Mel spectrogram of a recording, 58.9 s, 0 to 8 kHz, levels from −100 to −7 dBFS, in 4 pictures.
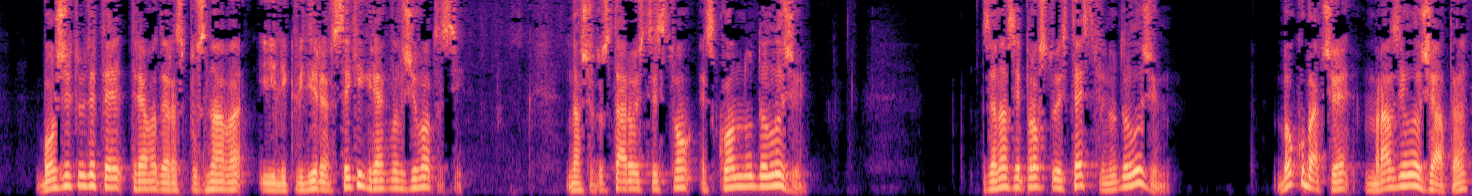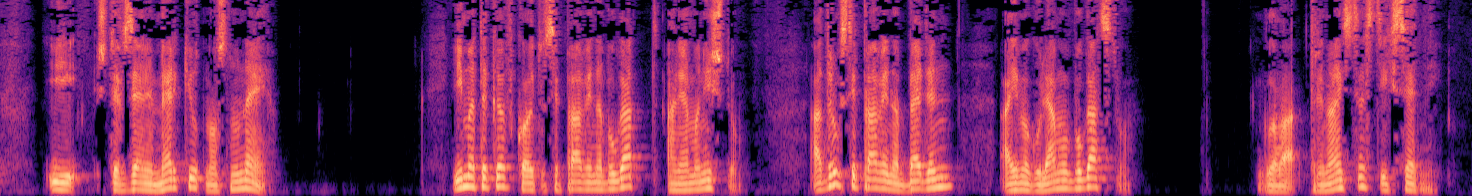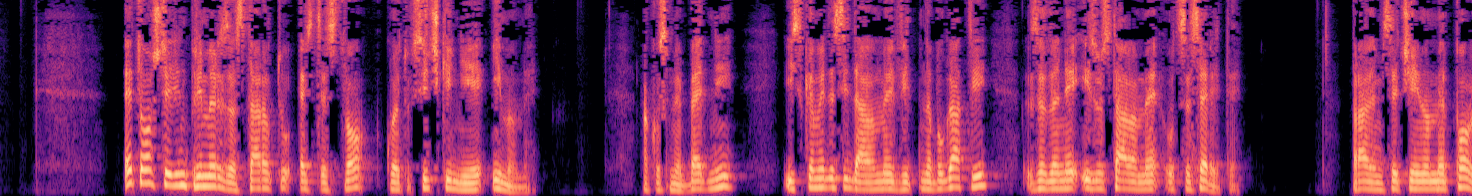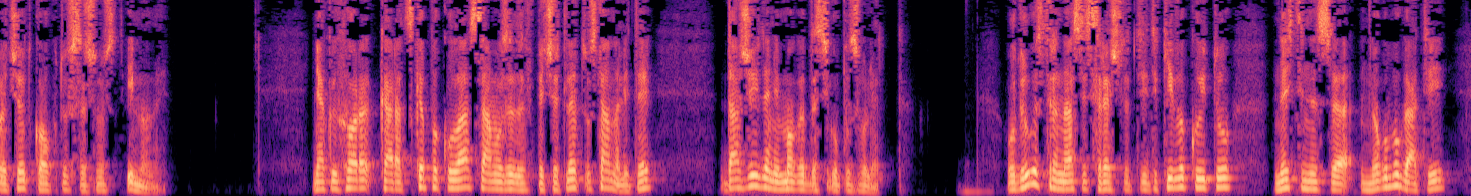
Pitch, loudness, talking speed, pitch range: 120 Hz, -20 LUFS, 130 wpm, 105-140 Hz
